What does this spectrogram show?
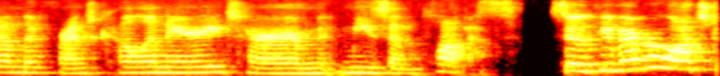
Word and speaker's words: mise en place: In my case, I did a play on that word, partly because I learned how to pronounce mise en place by saying peas en masse.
